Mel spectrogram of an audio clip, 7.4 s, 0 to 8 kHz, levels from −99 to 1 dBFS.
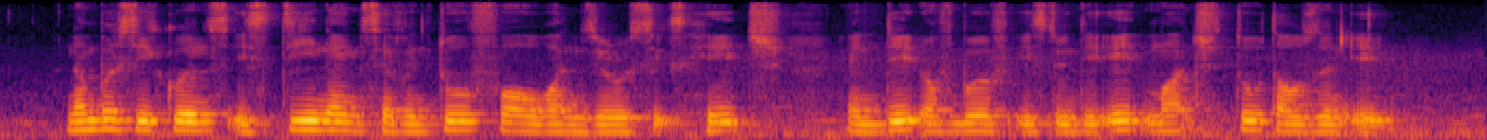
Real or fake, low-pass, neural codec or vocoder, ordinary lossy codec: real; 7.2 kHz; none; none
